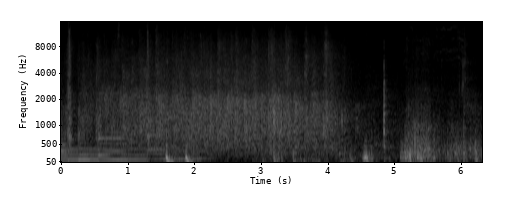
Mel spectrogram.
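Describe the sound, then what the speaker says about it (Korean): An audience at a quantum information week opening ceremony claps to welcome a speaker to the stage, quiet, distant applause that thins out, with a few louder knocks and footsteps near the end. "큰 박수로 환영해 주십시오."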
